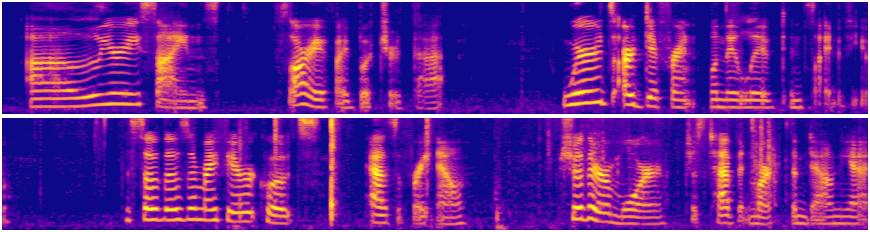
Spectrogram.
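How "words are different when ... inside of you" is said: ordinary delivery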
